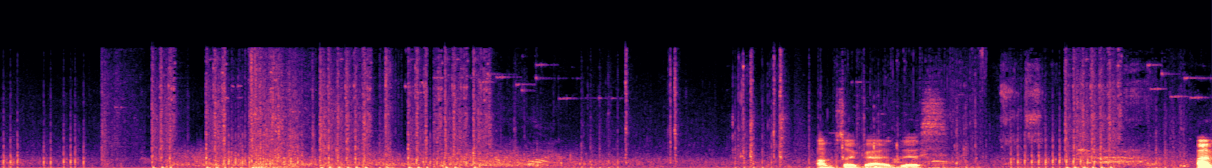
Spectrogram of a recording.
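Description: Bursts of rapid gunfire ring out.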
